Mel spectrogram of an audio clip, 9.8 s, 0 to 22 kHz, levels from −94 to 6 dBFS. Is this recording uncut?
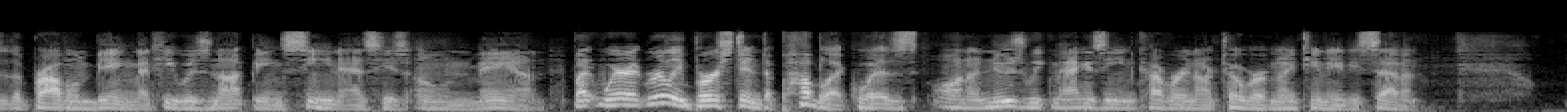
no; 1 cut; at 3.5 s

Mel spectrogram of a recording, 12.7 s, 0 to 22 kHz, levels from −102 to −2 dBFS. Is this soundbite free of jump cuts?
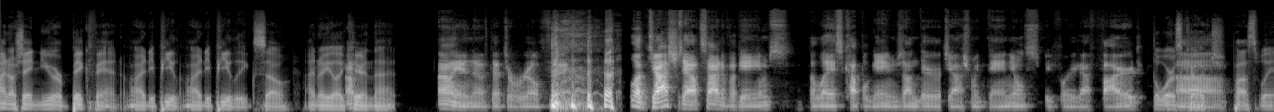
no; 7 cuts; at 1.8 s, 2.9 s, 6.2 s, 6.8 s, 7.4 s, 9.4 s, 11.5 s

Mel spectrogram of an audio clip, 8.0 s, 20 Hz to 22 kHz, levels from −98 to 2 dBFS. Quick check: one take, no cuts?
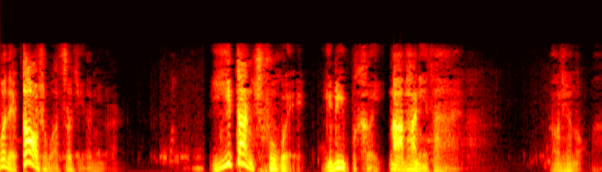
no; 3 cuts; at 2.7 s, 4.2 s, 5.1 s

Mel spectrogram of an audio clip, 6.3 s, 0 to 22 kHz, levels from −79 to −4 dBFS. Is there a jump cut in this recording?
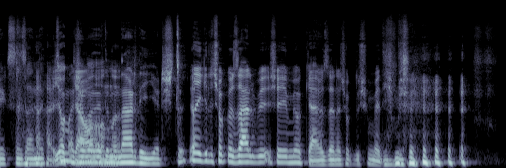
yes; 1 cut; at 2.4 s

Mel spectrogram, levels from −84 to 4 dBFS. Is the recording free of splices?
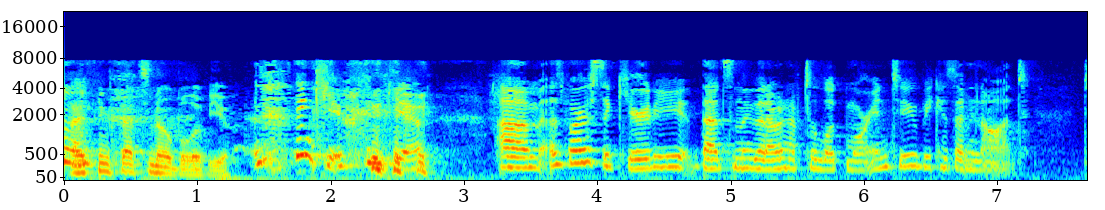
yes; 0 cuts

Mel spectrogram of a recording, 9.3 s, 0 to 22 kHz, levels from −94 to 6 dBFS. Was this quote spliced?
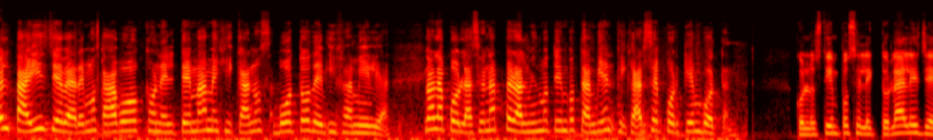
yes; 7 cuts; at 1.0 s, 1.4 s, 2.7 s, 3.3 s, 4.3 s, 5.0 s, 6.2 s

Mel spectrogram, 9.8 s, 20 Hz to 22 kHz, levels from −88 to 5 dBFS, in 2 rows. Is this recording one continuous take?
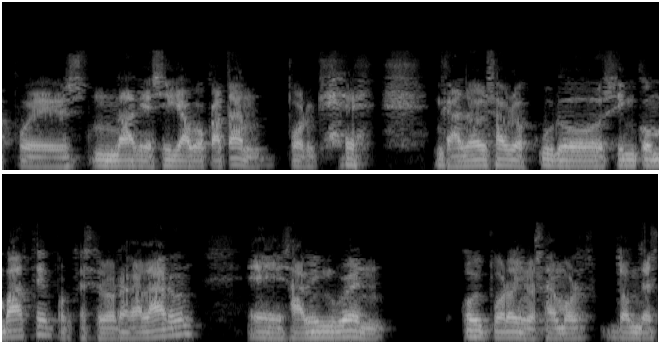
yes; 0 cuts

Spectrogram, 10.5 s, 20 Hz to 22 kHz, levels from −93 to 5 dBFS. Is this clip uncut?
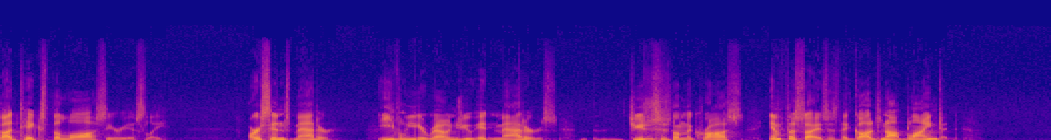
no; 5 cuts; at 3.8 s, 4.2 s, 6.7 s, 8.4 s, 9.4 s

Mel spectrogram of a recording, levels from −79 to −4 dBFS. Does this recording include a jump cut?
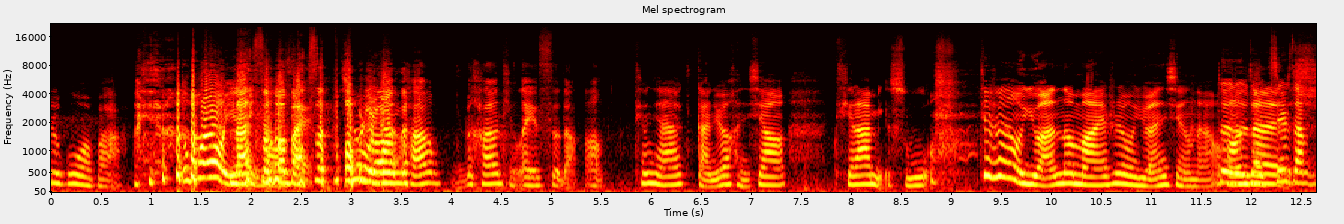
no; 0 cuts

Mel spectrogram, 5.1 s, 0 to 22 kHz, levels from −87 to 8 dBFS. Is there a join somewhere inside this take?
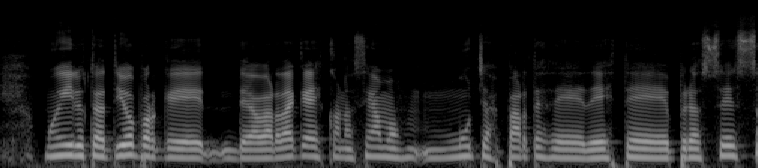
no; 0 cuts

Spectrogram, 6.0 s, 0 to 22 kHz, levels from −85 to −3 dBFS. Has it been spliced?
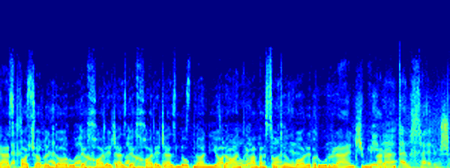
yes; 3 cuts; at 1.7 s, 3.0 s, 4.2 s

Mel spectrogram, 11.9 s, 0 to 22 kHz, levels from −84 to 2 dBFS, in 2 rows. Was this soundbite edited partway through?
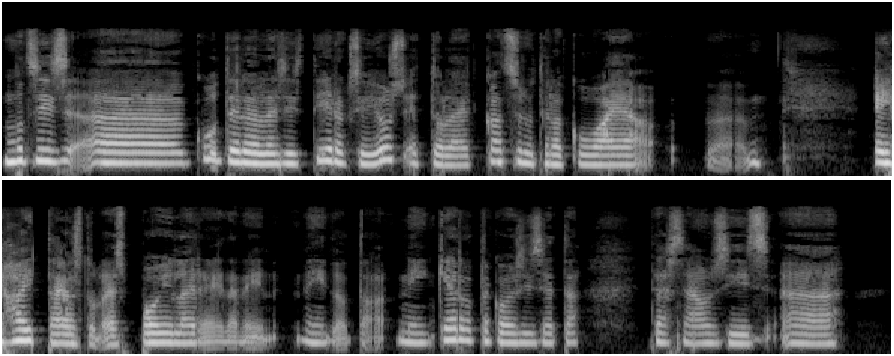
no; 0 cuts

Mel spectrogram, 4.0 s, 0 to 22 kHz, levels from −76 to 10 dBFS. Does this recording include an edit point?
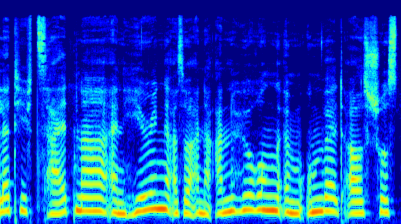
no; 0 cuts

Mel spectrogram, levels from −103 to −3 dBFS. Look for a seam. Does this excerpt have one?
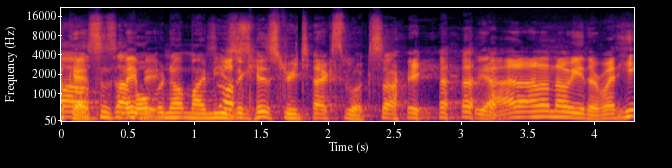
no; 0 cuts

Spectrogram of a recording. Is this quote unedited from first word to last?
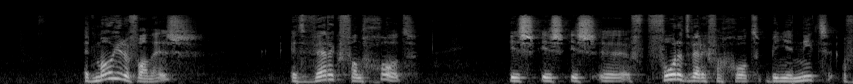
yes; 0 cuts

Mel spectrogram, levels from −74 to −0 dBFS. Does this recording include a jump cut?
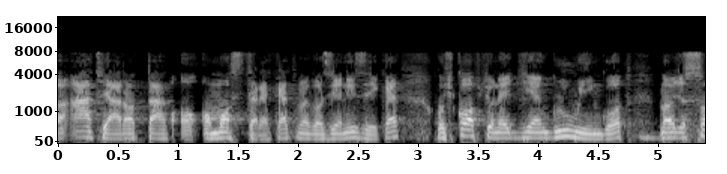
yes; 1 cut; at 0.9 s

